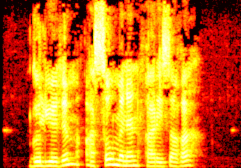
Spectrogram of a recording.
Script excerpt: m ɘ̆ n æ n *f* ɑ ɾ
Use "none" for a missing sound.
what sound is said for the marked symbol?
f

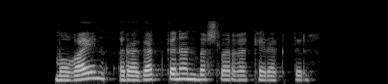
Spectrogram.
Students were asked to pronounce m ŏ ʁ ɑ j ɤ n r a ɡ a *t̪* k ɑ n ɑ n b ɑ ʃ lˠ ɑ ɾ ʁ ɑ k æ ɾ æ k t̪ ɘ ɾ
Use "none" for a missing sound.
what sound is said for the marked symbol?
t̪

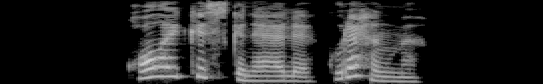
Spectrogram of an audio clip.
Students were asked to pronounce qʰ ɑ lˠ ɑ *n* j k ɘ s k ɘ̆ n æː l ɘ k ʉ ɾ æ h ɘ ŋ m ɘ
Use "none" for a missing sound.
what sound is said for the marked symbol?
none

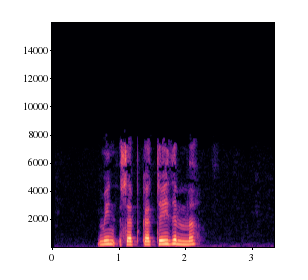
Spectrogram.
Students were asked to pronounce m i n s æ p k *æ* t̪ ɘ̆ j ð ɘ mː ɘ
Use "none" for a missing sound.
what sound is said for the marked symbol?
æ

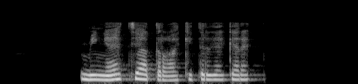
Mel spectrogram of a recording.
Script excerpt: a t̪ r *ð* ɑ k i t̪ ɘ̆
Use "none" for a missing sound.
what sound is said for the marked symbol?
ʁ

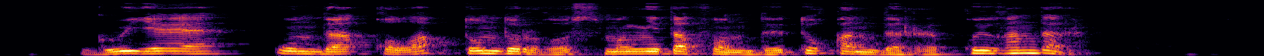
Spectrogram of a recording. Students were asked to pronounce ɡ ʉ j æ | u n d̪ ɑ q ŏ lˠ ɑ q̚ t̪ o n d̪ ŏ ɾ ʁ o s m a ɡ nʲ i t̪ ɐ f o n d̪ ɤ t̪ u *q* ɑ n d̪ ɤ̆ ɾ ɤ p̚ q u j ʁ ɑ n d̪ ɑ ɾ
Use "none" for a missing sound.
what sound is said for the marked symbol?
q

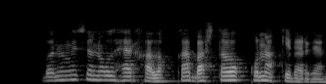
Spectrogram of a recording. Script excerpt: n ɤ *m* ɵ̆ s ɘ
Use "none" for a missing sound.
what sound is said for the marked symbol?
ɴ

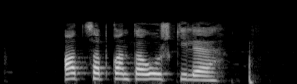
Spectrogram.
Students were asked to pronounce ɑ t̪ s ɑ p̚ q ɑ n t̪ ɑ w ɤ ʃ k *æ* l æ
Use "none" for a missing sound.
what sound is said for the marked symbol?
i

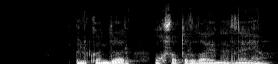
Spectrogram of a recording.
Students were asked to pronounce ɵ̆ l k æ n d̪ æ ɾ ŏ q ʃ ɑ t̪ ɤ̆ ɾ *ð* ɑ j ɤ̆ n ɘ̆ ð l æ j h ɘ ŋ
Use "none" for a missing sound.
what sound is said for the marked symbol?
ð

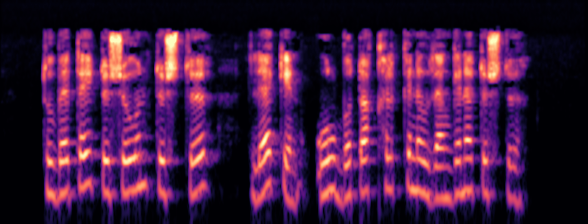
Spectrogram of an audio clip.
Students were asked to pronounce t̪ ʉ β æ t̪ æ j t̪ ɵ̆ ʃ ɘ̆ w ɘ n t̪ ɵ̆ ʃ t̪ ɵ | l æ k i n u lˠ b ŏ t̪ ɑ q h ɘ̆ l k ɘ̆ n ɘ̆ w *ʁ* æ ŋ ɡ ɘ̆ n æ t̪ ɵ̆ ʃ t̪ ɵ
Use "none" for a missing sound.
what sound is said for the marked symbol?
ð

